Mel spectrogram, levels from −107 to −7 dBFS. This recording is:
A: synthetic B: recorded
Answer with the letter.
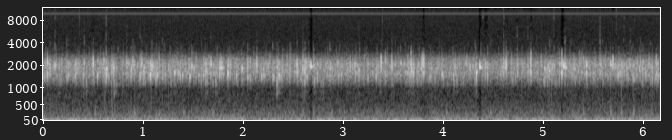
B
